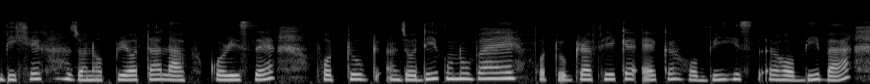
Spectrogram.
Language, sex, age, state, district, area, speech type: Assamese, female, 18-30, Assam, Lakhimpur, rural, spontaneous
